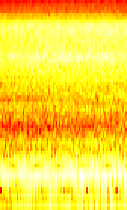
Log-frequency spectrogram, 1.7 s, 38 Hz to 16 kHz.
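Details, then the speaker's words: 2004 Infiniti G35X, VQ35DE, right after PCV valve replacement, warming up: smooth, quiet, even idle; previous hissing gone. "Just gotta let it warm up and see what happens. She's nice and quiet."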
